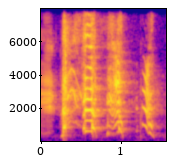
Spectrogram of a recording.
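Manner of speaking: a sudden high burst of laughter; loud laugh. Real, not acted. Viewer laughs at Max lying, a loud high laugh.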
